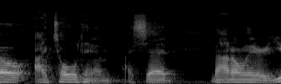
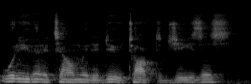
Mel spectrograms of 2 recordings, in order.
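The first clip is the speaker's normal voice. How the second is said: mock tongue-in-cheek sarcastic tone; 4 dB quieter than usual. Retelling a son's remark during a breakdown: imitating a tongue-in-cheek remark. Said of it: "he said it kinda tongue in cheek".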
